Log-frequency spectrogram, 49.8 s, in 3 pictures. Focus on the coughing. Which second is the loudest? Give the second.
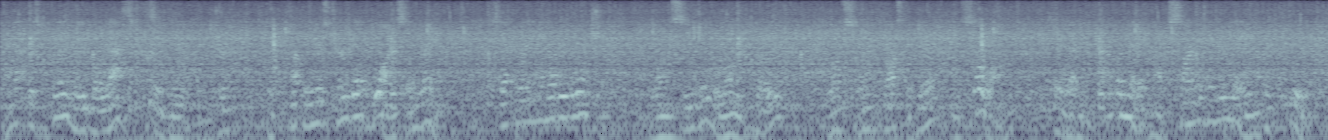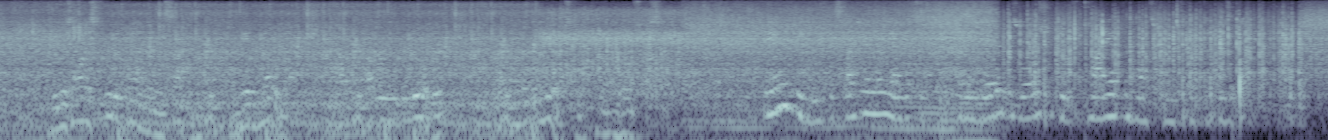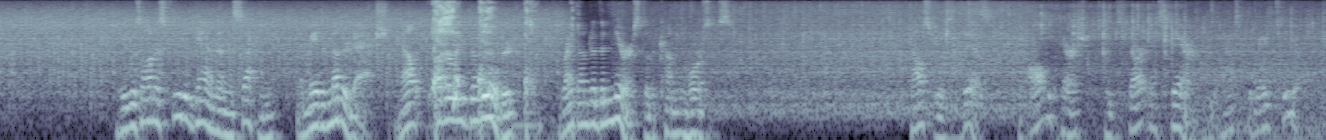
39 s.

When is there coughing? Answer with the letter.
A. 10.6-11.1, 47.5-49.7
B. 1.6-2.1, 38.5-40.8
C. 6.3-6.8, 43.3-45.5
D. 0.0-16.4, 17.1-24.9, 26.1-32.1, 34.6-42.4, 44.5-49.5
B.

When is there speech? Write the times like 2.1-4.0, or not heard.
0.0-16.4, 17.1-24.9, 26.1-32.1, 34.6-42.4, 44.5-49.5.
